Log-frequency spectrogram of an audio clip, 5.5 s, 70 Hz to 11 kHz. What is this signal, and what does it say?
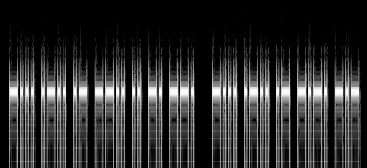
Morse code, heard as a keyed tone, about 30 wpm, 700 Hz. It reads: BLAZING BLACK
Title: A Sound Of Thunder 30wpm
